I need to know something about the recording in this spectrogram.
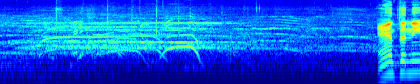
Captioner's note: audience members cheer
